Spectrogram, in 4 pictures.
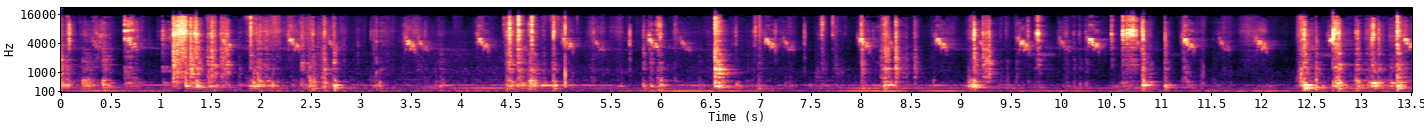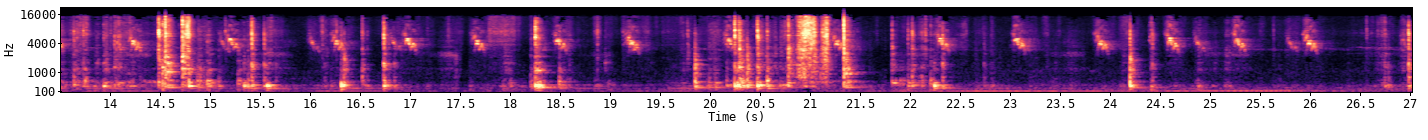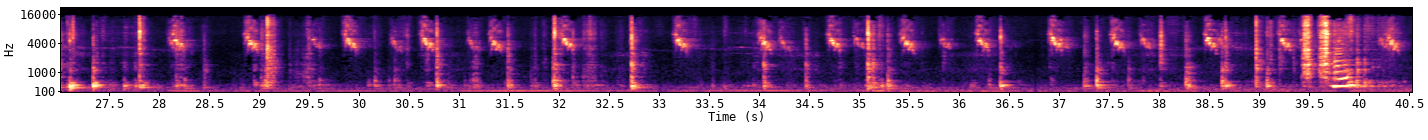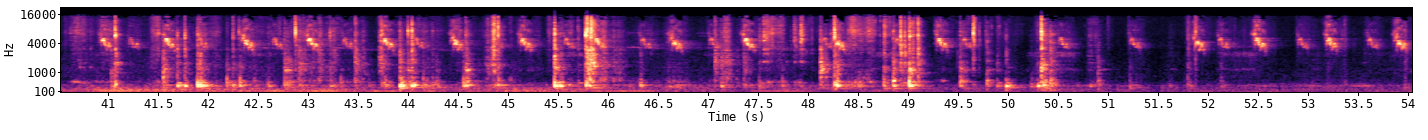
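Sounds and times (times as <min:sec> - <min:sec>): metal scraping: 0:00.0 - 0:54.0
metal clinks and knocks: 0:37.2 - 0:52.0.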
